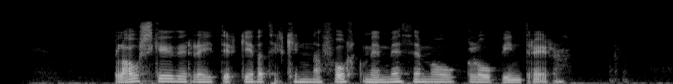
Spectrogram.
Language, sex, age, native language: Icelandic, male, 20-29, Icelandic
